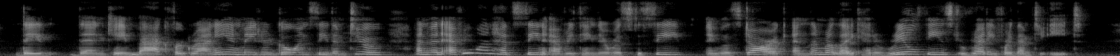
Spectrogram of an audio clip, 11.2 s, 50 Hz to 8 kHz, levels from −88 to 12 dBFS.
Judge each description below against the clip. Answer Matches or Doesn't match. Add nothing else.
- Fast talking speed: Matches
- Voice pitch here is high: Matches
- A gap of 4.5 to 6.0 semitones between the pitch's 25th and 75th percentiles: Matches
